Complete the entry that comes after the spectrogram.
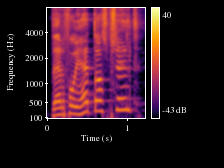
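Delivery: mock loud call to the flatmates; loud question. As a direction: call out to the whole flat as if the order were not his own. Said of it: "ich so laut".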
